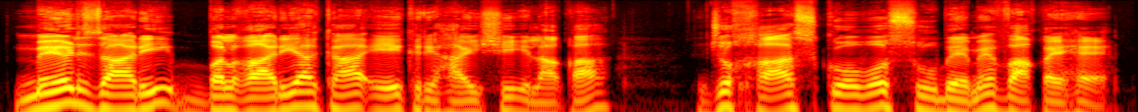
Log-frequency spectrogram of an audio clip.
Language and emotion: Urdu, neutral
